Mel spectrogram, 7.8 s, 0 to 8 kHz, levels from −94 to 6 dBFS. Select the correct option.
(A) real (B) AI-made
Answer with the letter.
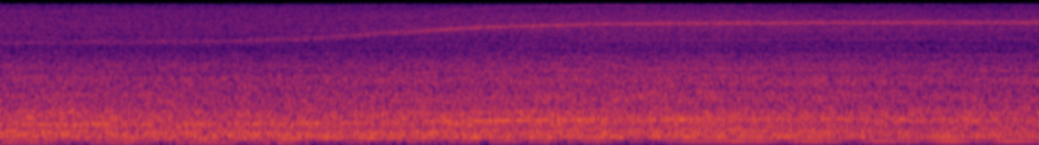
A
